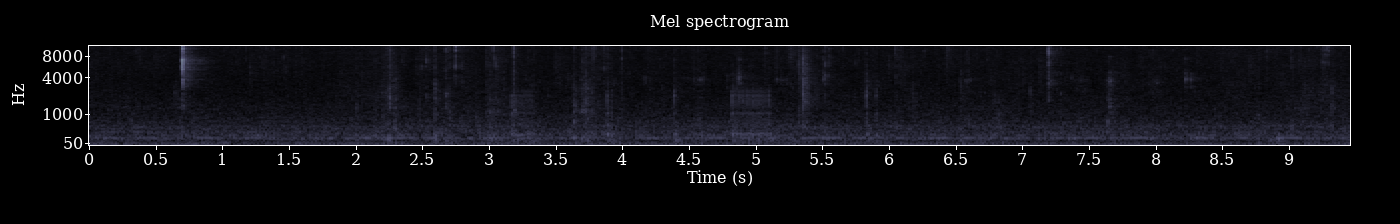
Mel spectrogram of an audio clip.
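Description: Close-up chewing and crunching of a Caesar salad with croutons and fried onions, with sharp clicks and taps scattered through. The loudest click comes a little under a second in. A low steady hum runs underneath.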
